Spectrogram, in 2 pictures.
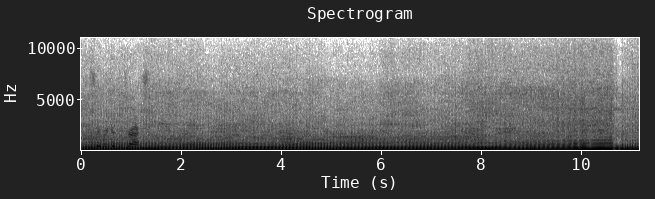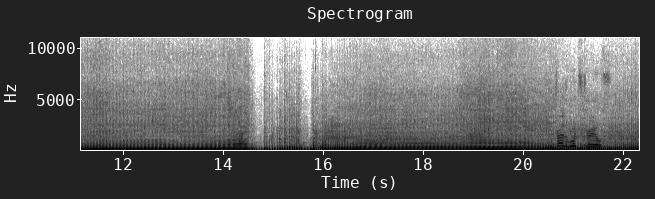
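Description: Honda ATVs ride through deep snow, engines droning loud and steady close by with rises and falls as throttle changes, the run punctuated by a brief drop, while people talk over the motor noise.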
